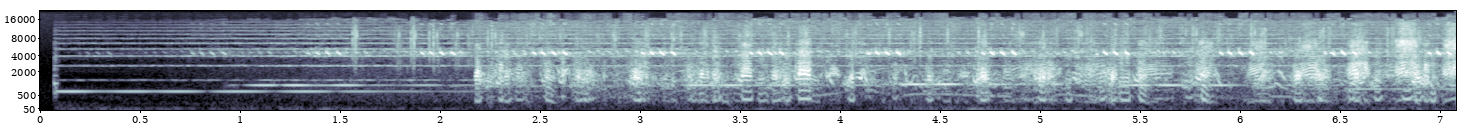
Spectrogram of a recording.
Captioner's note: mysterious music; ducks quacking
